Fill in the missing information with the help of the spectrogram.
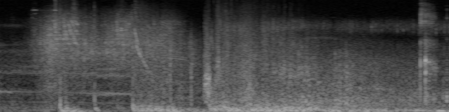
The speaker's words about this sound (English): Good lord. That was a huge explosion.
